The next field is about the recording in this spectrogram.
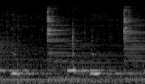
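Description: A clock ticks twice at a steady, unhurried pace, each tick a crisp click over a faint ringing hum. No one speaks.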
